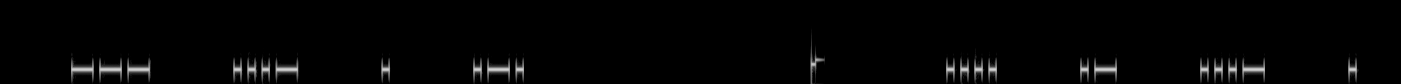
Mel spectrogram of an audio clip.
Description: Morse code, heard as a keyed tone, about 17 wpm, spaced as for 8 wpm, 700 Hz. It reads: OVER HAVE
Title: 4x Character Spacing - Top 100 Words - 17wpm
